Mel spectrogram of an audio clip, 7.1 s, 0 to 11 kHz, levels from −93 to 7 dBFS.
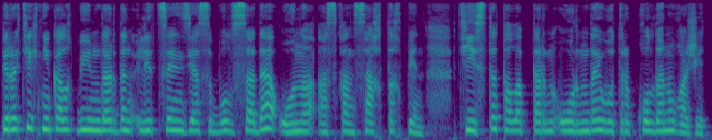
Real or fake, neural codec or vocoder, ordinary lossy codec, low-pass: real; none; none; 9.9 kHz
